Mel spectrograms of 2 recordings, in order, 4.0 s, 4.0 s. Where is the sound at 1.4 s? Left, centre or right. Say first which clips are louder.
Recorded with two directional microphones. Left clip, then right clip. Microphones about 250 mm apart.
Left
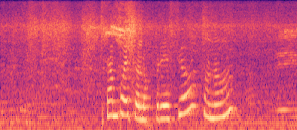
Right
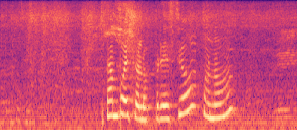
Right 3 dB; centre.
